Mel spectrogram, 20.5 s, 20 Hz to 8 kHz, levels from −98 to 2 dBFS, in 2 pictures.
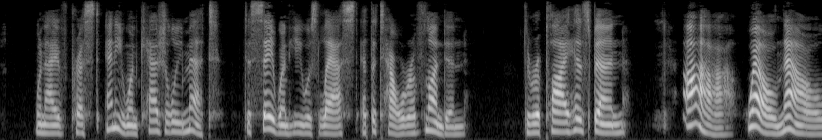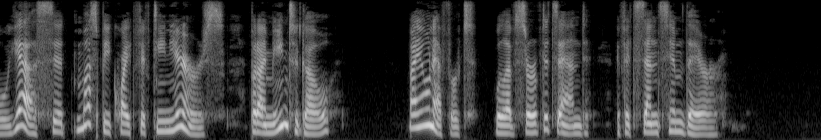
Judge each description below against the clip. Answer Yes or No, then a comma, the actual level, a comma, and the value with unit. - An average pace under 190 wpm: Yes, average, 150 wpm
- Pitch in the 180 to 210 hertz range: Yes, medium, 185 Hz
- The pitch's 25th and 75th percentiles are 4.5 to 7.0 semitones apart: Yes, average, 5.0 semitones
